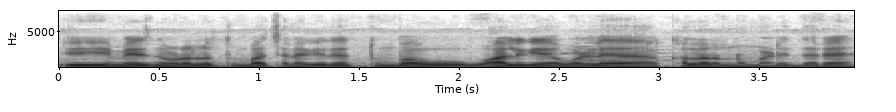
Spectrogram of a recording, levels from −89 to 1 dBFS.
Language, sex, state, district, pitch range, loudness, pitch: Kannada, male, Karnataka, Belgaum, 110-120 Hz, -19 LUFS, 115 Hz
